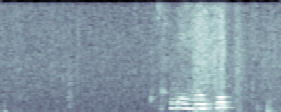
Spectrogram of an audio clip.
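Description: A small dog giving one short, high whine, lasting about half a second, a little past the middle.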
